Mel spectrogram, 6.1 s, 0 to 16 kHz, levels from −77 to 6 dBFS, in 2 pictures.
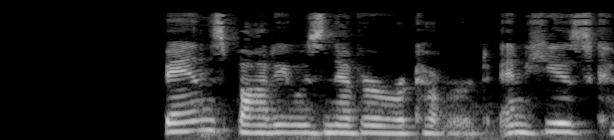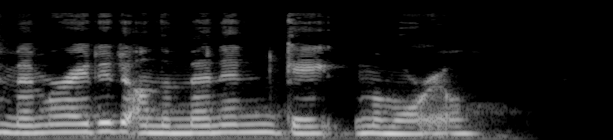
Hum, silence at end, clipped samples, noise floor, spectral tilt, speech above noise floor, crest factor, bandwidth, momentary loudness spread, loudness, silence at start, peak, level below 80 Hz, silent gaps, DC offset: none; 0.65 s; under 0.1%; -85 dBFS; -5 dB/octave; 67 dB; 16 dB; 11.5 kHz; 7 LU; -18 LUFS; 0.8 s; -2 dBFS; -48 dBFS; none; under 0.1%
